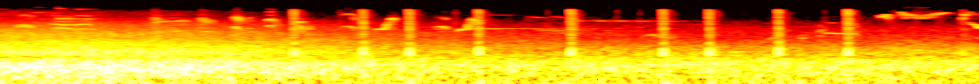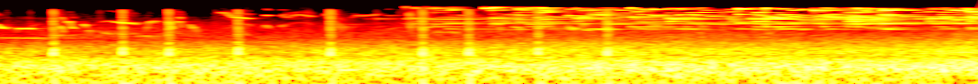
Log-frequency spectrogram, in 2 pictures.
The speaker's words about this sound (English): Focus on the sound of the birds. Focus solely on this sound. You may notice other sounds, but this is a sound at this moment you should primarily focus on. If you get distracted, gently refocus and shift your attention back to the birds.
